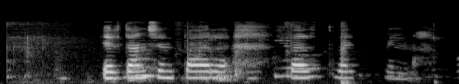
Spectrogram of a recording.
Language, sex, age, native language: Icelandic, female, 7, Icelandic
